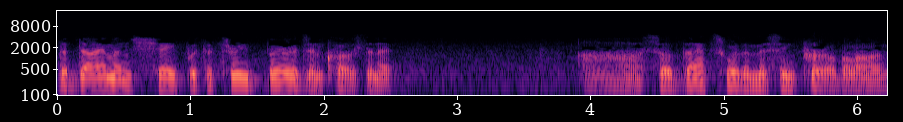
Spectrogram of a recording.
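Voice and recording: Using a put-on character voice, a man speaks at a fairly slow pace and low pitch, with lively intonation and a slightly husky edge.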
